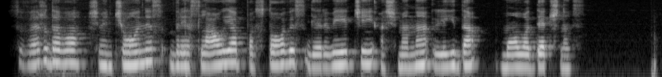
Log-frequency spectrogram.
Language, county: Lithuanian, Vilnius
